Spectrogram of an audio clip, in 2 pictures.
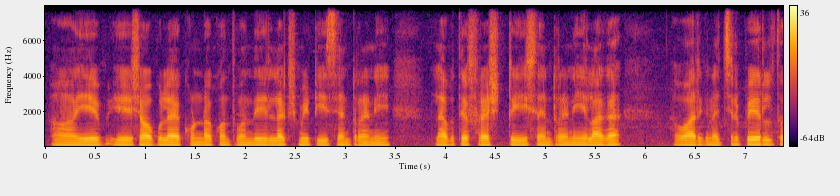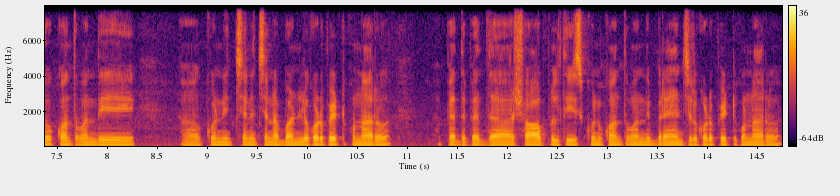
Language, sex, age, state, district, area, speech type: Telugu, male, 18-30, Andhra Pradesh, Eluru, rural, spontaneous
